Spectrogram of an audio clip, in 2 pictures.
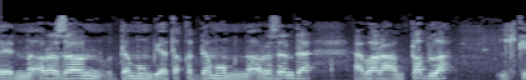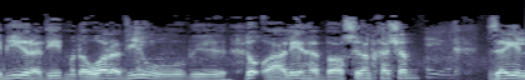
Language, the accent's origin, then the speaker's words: Arabic; Damanhur, Beheira, Egypt; كل دي أحياء موجودة في دمنهور، وأنا كنت من شبرا بالمناسبة. فاتولدت في هذا الجو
